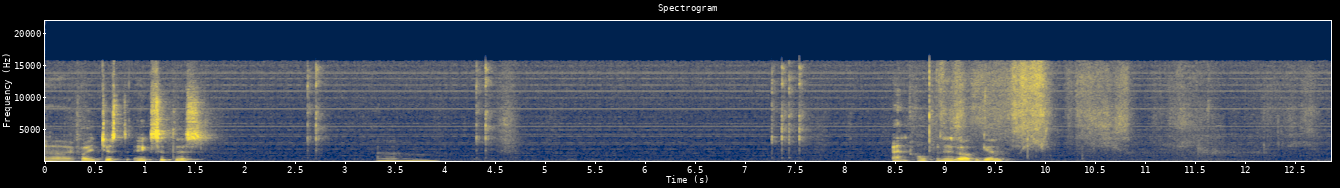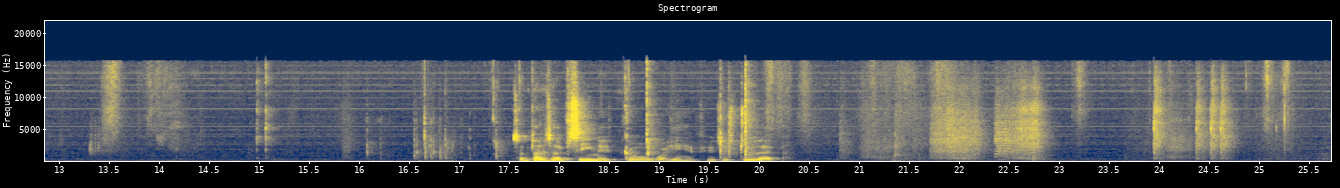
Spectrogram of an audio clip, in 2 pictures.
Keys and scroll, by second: 16.7 Page_Up, 16.8 Page_Up, 16.9 Page_Up, 17.1 Page_Up, 17.2 Page_Up, 19.6 ctrl+shift+b.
